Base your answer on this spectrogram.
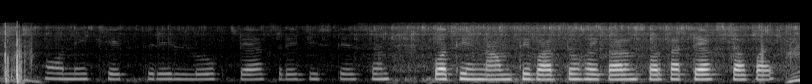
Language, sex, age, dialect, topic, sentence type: Bengali, female, 18-24, Western, banking, statement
